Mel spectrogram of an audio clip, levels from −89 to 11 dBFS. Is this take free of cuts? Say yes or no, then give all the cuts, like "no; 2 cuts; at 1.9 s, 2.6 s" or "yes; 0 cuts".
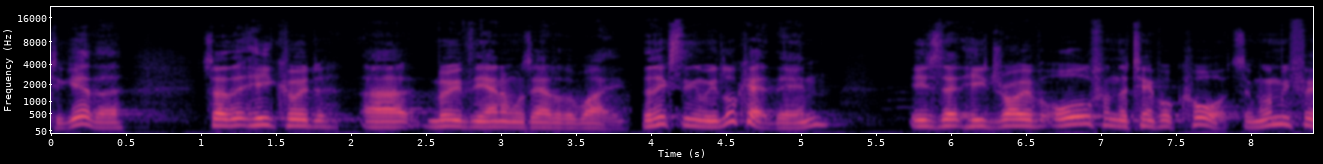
no; 1 cut; at 3.9 s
